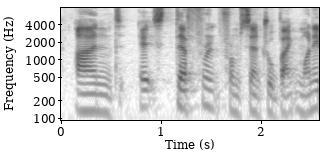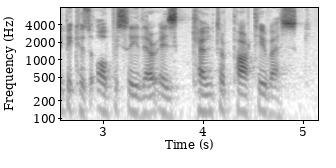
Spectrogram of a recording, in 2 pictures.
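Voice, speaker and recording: At a moderate pace, a man with a plain, everyday voice talks at medium pitch with fairly even intonation. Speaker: banking executive giving keynote. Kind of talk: keynote talk.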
